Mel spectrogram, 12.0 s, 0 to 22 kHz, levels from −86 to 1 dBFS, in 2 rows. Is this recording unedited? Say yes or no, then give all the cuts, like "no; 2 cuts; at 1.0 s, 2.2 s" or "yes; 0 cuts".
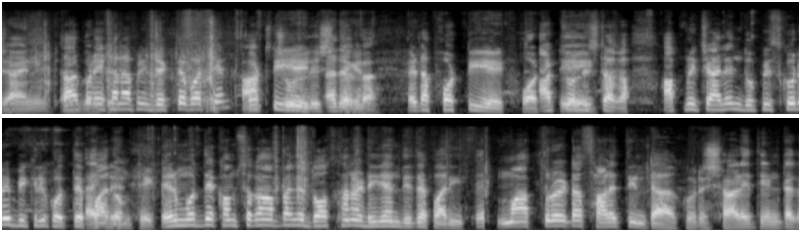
no; 2 cuts; at 1.8 s, 9.5 s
